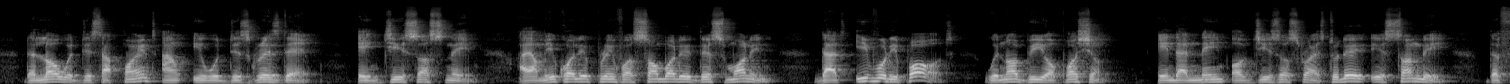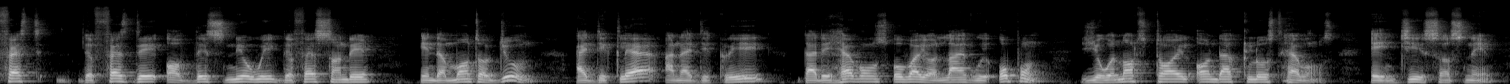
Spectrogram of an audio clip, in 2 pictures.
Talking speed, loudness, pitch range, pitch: 155 wpm, -22 LUFS, 100-125 Hz, 115 Hz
